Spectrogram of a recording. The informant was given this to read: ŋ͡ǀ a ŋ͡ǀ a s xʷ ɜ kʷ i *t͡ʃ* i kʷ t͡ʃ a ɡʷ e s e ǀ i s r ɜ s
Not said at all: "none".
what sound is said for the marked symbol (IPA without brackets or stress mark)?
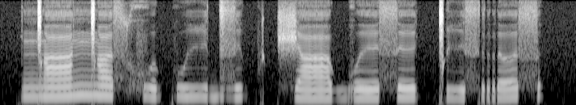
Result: d͡z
